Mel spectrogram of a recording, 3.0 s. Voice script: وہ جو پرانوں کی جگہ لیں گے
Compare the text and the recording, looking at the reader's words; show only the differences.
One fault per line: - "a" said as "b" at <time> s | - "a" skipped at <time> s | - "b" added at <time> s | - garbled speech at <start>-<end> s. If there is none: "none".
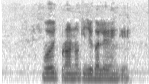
- "جو" skipped at 1.0 s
